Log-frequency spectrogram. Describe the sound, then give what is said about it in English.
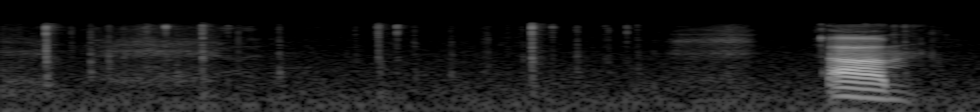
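Irregular tapping of computer keys clicks along in uneven bursts for several seconds as a person types in a chat while talking, then a short vocal sound cuts in near the end. “I got to stop typing in the chat when I'm talking.”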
